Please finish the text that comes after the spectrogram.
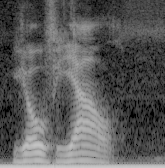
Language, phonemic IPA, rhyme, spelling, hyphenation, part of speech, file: Dutch, /ˌjoː.viˈaːl/, -aːl, joviaal, jo‧vi‧aal, adjective, Nl-joviaal.ogg
- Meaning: 1. bighearted 2. jovial, merry, cheerful 3. good-humored, friendly, relaxed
